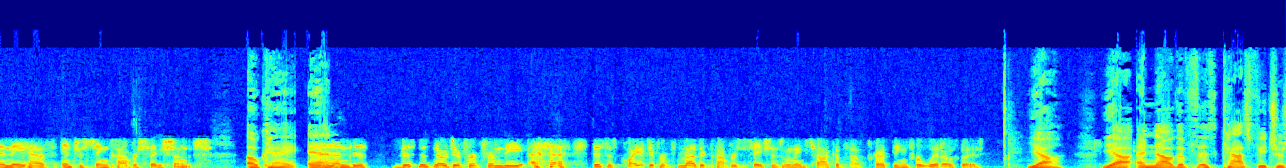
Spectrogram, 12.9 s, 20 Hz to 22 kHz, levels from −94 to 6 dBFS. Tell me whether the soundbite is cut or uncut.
uncut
